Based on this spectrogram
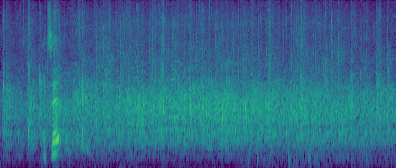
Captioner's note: audience applauds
